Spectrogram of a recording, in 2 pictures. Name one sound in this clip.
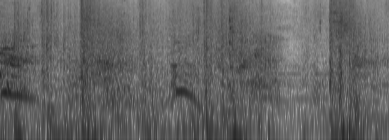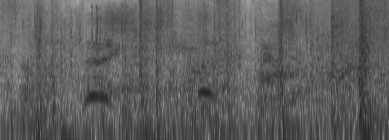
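Spells crackle and burst with fiery blasts.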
